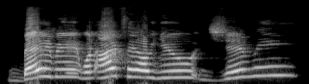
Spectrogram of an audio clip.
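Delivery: high, loud, breathless lead-in; excited build-up. Real, not acted. Telling viewers about the reality show twist, high and excited. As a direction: gush to the viewers before the big reveal. Hyped retelling of a shock.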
